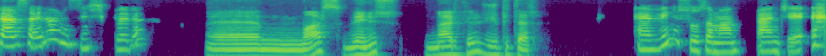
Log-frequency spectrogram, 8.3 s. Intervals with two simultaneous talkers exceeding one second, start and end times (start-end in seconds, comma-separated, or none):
none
